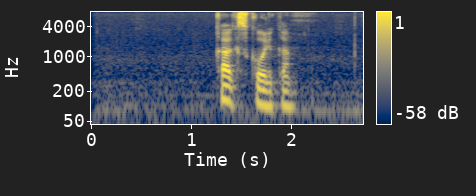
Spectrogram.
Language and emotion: Russian, neutral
